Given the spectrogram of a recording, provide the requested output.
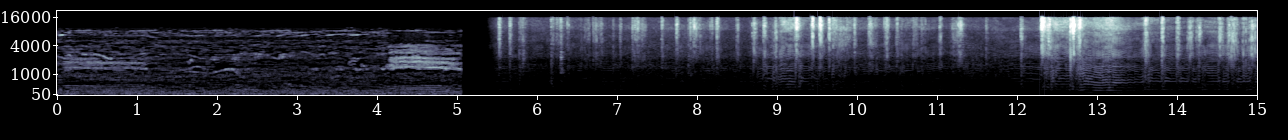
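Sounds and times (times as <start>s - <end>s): insect wings buzzing: 5.4s - 15.0s.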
